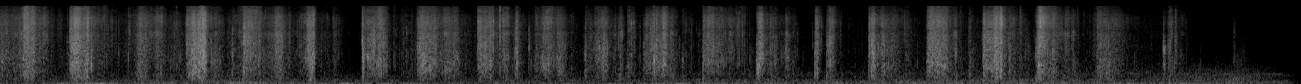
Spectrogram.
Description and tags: steps on leaf 16
Recorded on March in Madrid close to Jarama river.
Recorded with a Rode NT4 on a SoundDevices 702.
